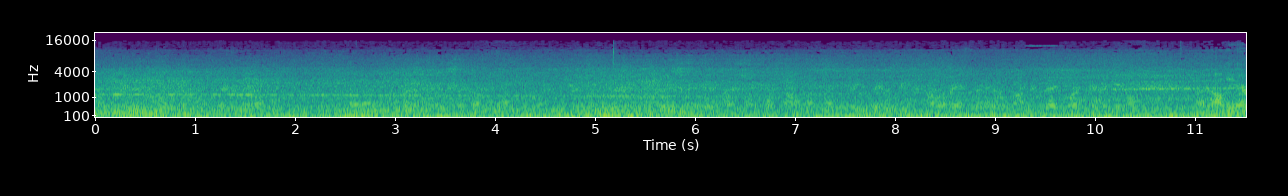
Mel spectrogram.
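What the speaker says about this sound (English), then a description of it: "it's a heavy 777-200 inbound from Cancun." A heavy Boeing 777-200 airliner inbound to Dallas Fort Worth roars continuously overhead, a loud, broad rumble holding steady throughout with a faint whine on top.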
